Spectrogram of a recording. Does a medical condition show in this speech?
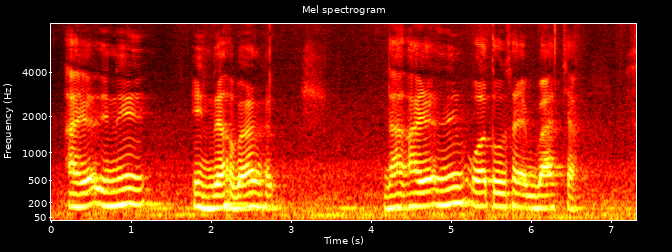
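Yes: cerebral palsy.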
